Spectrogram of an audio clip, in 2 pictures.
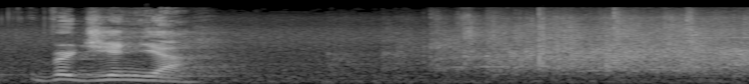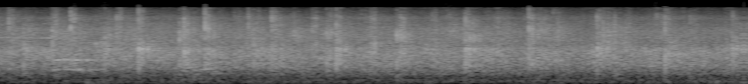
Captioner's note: applause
